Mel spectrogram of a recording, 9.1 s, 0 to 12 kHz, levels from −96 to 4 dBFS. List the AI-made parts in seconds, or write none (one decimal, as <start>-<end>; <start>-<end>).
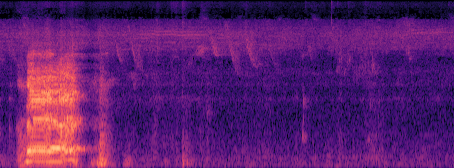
1.3-2.0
